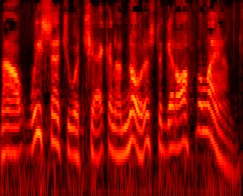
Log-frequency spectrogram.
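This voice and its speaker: Guy doing a flustered railroad man, highish tense voice, formal n pushy, radio western, dull audio. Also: big pitch swings, normal speed, fairly bright tone, slightly rough, full character voice. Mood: nervous, insistent. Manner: pleading, insistent, formal, stammering when flustered. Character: exasperated, officious railroad agent in the Old West. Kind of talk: old-time radio western acting. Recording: dull lo-fi recording.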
